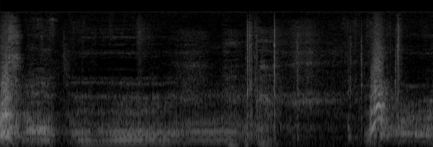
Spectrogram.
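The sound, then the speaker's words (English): A Great Dane dog growls in a low, rumbling voice, a few drawn-out growls with some sharp noises in between, faint and without talk. “Anne cautiously walks past the growling dog and heads into the bedroom”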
